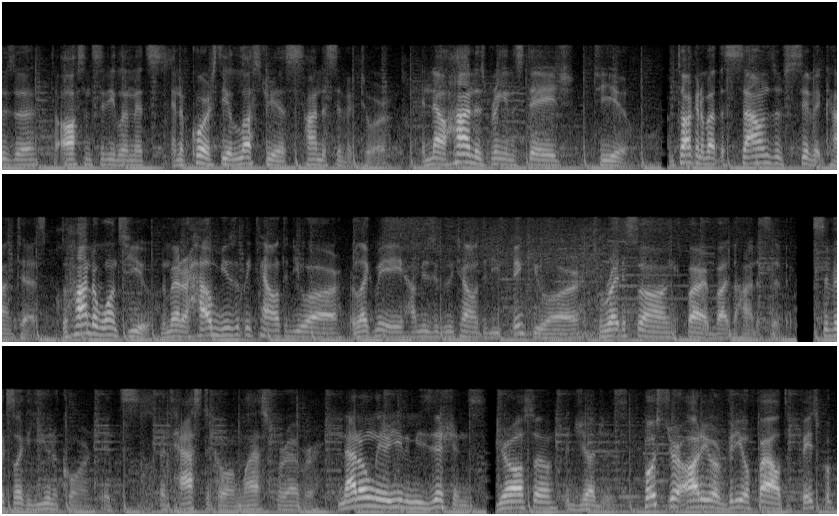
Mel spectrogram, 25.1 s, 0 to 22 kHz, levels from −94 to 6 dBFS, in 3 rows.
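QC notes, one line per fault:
1.62 to 1.70 s and 4.00 to 4.08 s, comfort noise in place of the background: for about 80 ms each time the real background gives way to a steady, featureless hiss, slightly louder (about 2 dB) at the first and about 3 dB quieter at the second. This is likely discontinuous transmission, with synthetic noise standing in for a background only about 21 to 23 dB below the loud parts. Nothing that matters is lost, which sets it apart from a voice-detector drop.
6.60 to 6.67 s and 21.54 to 21.65 s, burst of packet loss: the last sound is held and fades, for about 53 ms and then about 91 ms. The audio then resumes having skipped about 60 ms and 100 ms. The fading concealment tail and the short gap set it apart from a long dropout.
8.89 s to 8.95 s and 18.08 s to 18.20 s, sound dropped by the voice detector: 60 ms and then 120 ms of actual sound are replaced by steady comfort noise, and the sound returns once detection resumes. 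This is likely the sender judging quiet sound as background. Unlike plain comfort noise, real content disappears here, and unlike packet loss there is no held buzz leading into it.
16.29 to 16.48 s, long network dropout: the sound is stretched into a fading tail for about 170 ms, and roughly 160 ms of that ends in silence, with about 180 ms of audio gone. This is likely a stall in delivery. The long silent stretch after the fade separates it from a brief loss burst.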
